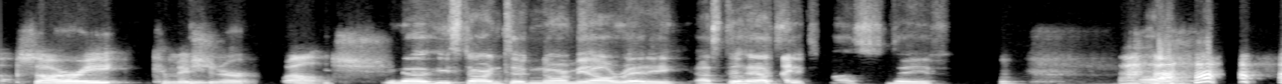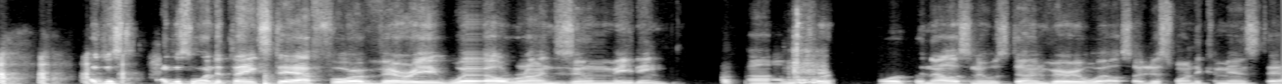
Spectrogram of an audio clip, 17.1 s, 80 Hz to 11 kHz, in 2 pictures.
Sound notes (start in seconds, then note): 3.8 laughter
